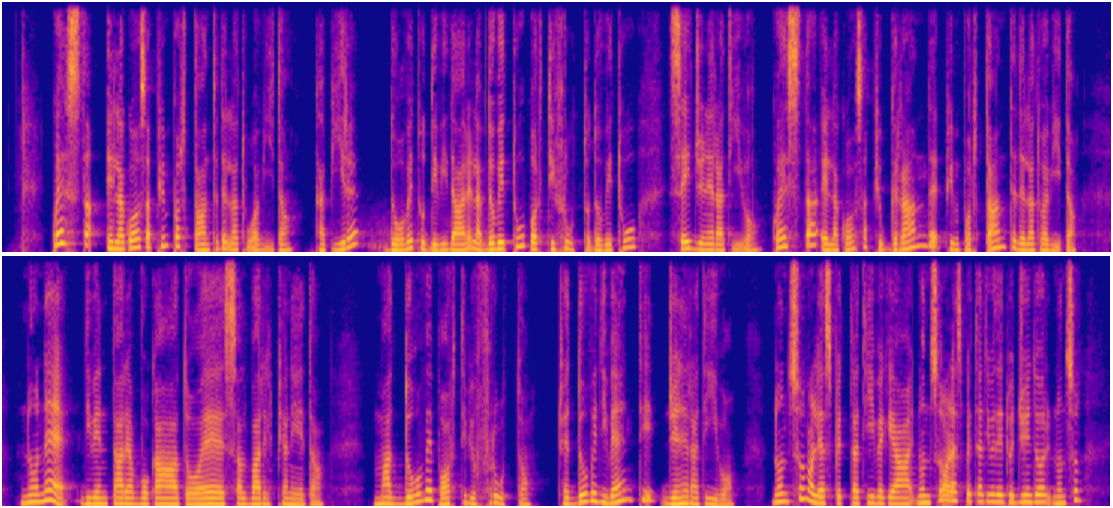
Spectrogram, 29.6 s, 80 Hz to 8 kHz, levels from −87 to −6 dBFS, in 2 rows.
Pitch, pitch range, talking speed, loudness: 195 Hz, 175-230 Hz, 135 wpm, -20 LUFS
